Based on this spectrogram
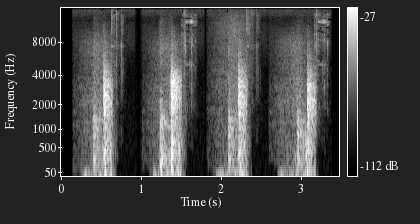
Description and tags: A one-shot footstep on a tiled floor.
